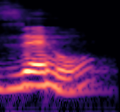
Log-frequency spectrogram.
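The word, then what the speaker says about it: zéro: Zero is zaho.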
